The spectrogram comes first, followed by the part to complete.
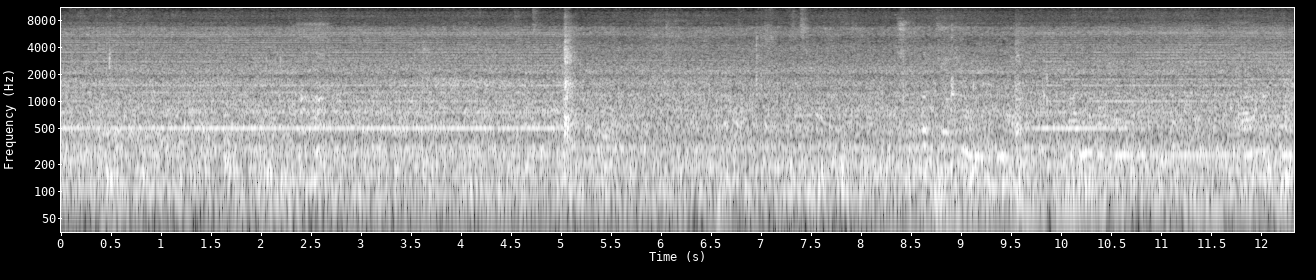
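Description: Interior running noise of a Hannover TW 6000 tram moving along the track: a steady rumble of wheels and running gear, with a steady whine that cuts off with a click about five seconds in and comes back briefly near ten seconds.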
